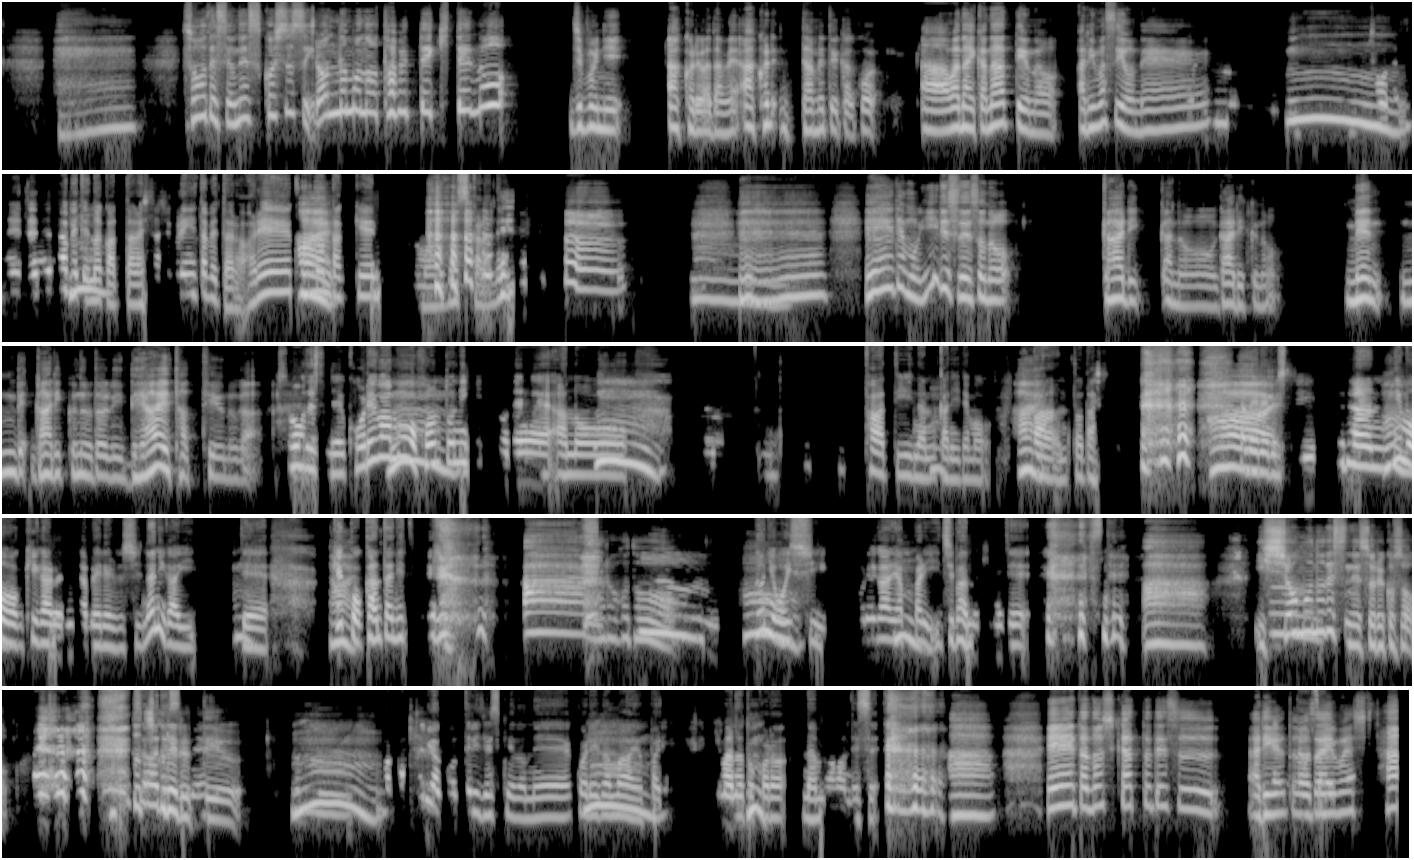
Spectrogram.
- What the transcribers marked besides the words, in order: other noise; unintelligible speech; laugh; unintelligible speech; laugh; laugh; laugh; laughing while speaking: "すね"; laugh; laugh
- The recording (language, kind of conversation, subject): Japanese, podcast, 思い出に残っている料理や食事のエピソードはありますか？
